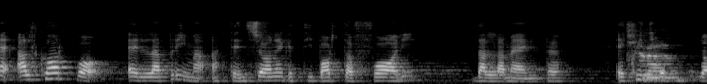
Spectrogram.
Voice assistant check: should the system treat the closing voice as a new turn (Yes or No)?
No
